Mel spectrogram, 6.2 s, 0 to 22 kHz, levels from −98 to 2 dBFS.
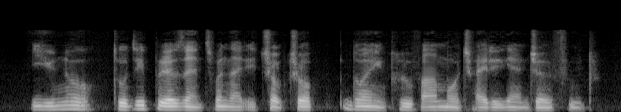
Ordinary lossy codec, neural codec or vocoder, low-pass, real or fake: none; codec, 16 kHz, 1.1 kbps, Voila-Tokenizer; 7.2 kHz; fake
